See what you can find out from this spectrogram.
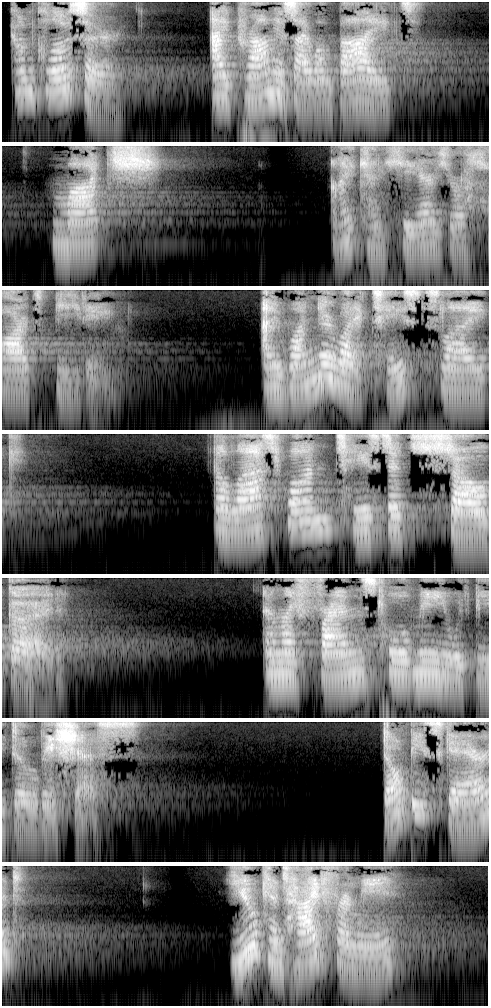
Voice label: creepy zombie child talking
